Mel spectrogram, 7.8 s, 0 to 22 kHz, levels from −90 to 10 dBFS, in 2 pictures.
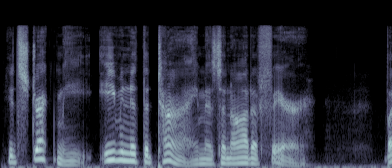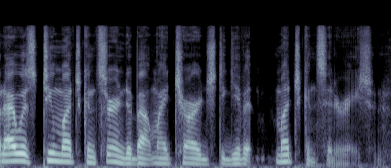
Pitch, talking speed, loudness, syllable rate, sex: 125 Hz, 190 wpm, -19 LUFS, 5.2 syllables/s, male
